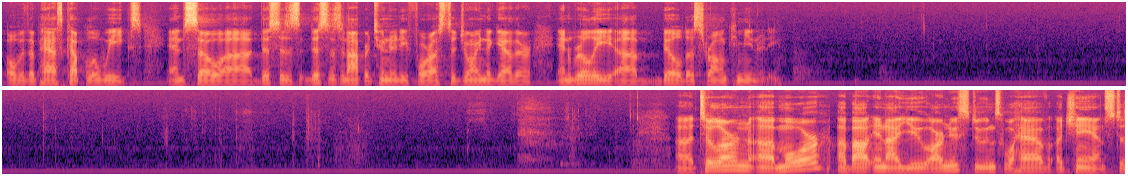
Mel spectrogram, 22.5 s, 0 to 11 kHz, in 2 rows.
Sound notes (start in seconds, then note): 8.9 silence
